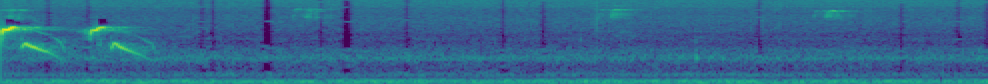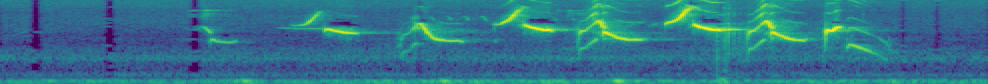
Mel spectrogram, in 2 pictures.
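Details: Northern Cardinal, a sound heard in the desert of southeast Arizona, giving two clear downward-sliding whistles, a pause, then a quick siren-like run of slurred whistles; a faint low hum underneath.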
